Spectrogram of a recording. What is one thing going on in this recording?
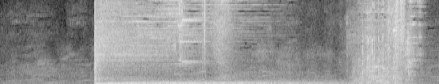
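A deep game sound effect booms and rumbles.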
